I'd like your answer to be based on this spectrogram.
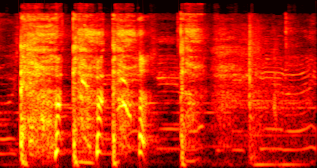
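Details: Girl coughing: four sharp, dry cough bursts in quick succession, then a fifth after a pause.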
